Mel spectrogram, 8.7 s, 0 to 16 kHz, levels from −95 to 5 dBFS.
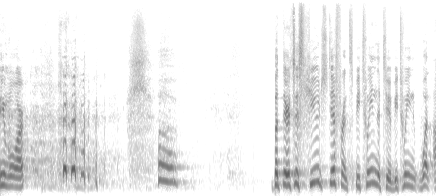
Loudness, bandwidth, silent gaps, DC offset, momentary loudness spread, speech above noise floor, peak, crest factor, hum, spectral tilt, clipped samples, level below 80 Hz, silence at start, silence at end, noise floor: -44 LUFS; 15.5 kHz; none; under 0.1%; 22 LU; 44 dB; -24 dBFS; 20 dB; none; -4.5 dB/octave; under 0.1%; under -90 dBFS; 0 s; 0 s; -87 dBFS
